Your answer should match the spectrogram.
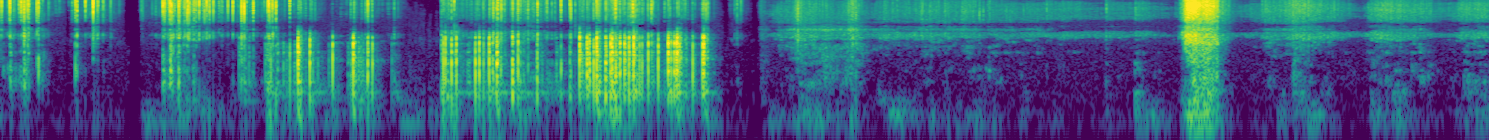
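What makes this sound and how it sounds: Long painted fingernails and fingertips rake and scratch through a loose pile of small, hard, dried yellow split chickpeas (chana dal) spread on a fabric surface. Dense, bright, gritty rattling comes in bursts for the first seven seconds, then gives way to softer, hissy scratching with one sharp loud swipe near the twelve-second mark.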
